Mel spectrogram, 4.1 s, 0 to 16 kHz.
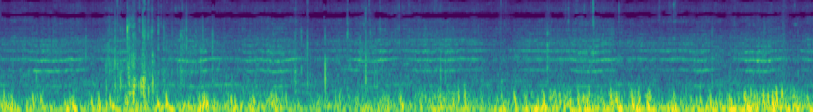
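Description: Electric motor whine from an RC rock crawler (Traxxas TRX-4 with a Hobbywing Fusion Pro brushless system) crawling slowly over broken brick rubble. The whine is steady and dips in pitch now and then as the throttle changes. Tyres grind and crunch on the bricks, with a burst of rattling just under a second in, over a constant low wind rumble on the microphone.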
